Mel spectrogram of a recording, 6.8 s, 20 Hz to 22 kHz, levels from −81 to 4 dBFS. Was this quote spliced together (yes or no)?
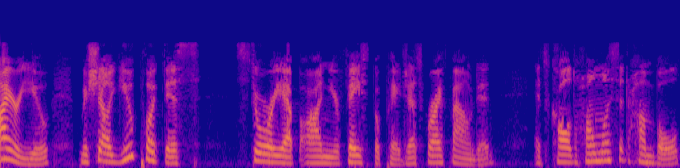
no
